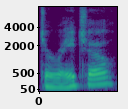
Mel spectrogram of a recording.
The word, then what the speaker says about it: derecho: It's actually pronounced derecho.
